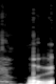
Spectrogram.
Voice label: Arabic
